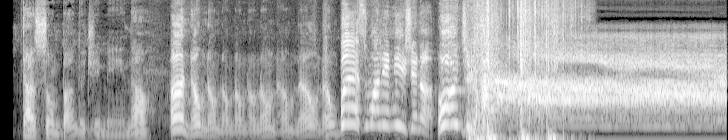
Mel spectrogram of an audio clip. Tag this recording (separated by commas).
thud, Speech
